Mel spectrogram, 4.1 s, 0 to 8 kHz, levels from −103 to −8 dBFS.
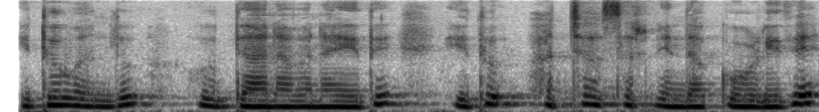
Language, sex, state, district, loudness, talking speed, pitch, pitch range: Kannada, female, Karnataka, Bidar, -14 LUFS, 100 wpm, 190 Hz, 155-215 Hz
